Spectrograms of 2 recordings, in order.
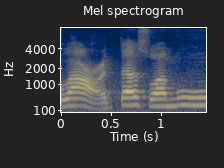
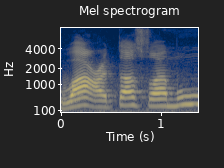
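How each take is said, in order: The two takes are said the same way.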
